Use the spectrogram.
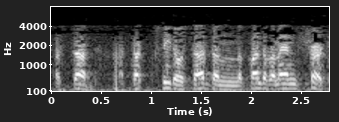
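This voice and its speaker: An actor playing a calm, shrewd, educated doctor turned amateur sleuth in a 1940s radio detective drama, speaking in a measured, deliberate way. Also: male voice, a little high, close to an everyday voice. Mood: reasoning. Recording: noisy, tinny vintage radio recording.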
